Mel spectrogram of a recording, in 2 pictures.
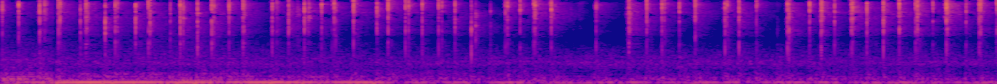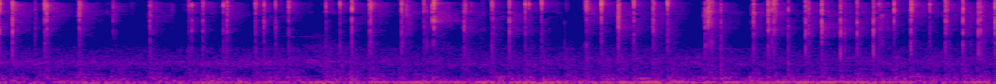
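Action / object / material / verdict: tap / small glass lip gloss tube with metal cap / glass / none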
